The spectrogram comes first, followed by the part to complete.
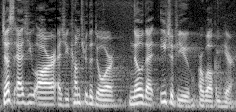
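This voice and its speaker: A man's voice: mid-range voice, lively intonation, normal speed. A man pastor addressing the congregation and welcoming new members into the church. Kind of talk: church service leading. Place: large church sanctuary. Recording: church hall reverb with congregation noise.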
